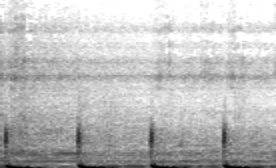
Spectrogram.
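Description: Electronic music with a heavy kick drum whose pitch drops sharply on each hit, four beats in two seconds, over a sustained deep bass drone.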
